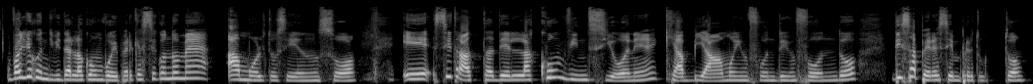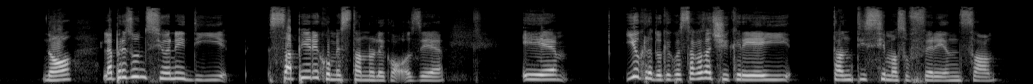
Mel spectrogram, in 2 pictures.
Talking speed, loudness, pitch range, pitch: 130 wpm, -22 LUFS, 190-250 Hz, 215 Hz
